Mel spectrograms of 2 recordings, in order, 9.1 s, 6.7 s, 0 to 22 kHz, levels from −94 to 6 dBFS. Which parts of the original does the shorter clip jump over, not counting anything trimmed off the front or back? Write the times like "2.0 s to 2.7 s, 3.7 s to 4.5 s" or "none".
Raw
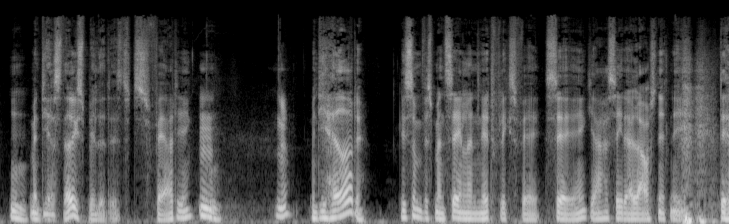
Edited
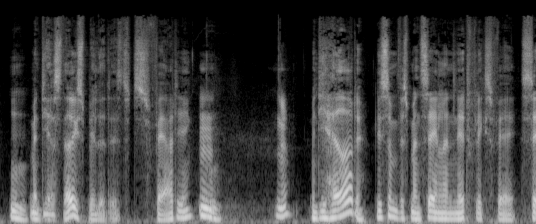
4.6 s to 4.9 s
